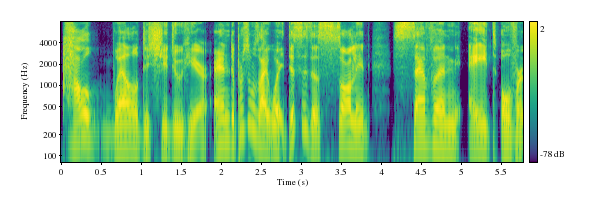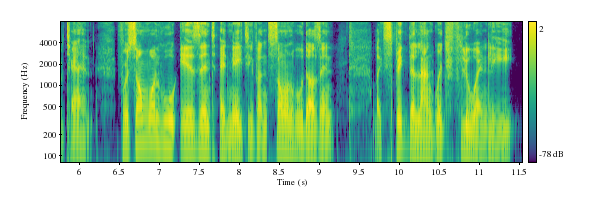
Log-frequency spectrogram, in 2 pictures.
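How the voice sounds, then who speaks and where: A Nigerian man with a Yoruba accent hosts a casual solo podcast, his medium-pitched voice expressive and measured in pace. He rambles conversationally, often doubling back mid-phrase. The recording is dry, with clean studio sound.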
